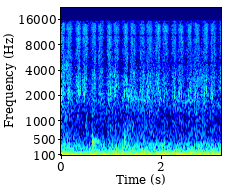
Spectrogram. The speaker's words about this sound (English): Rub your palms together.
